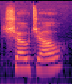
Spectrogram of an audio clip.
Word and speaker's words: Shojo: Showjo, am I saying it wrong? Show like the V disgraced VTuber company V Showjo. Okay, so that's good.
